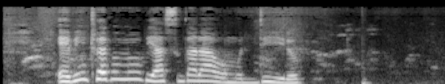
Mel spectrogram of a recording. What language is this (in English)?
Ganda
